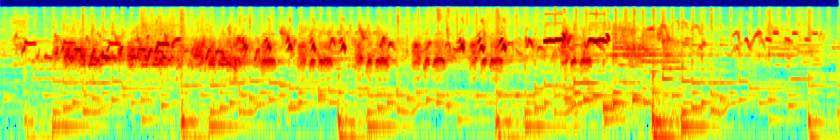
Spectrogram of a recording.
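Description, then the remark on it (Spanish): The distant song of Puampuan, the witch bird of an Amazonian tale, calls again and again in busy, chattering bursts over a steady low musical drone, the cries filling the whole stretch without a pause and with no one speaking. “Pocos son los que en verdad han visto con sus propios ojos a Puampuan, el pájaro brujo, pero en ocasiones se escucha a lo lejos su canto inconfundible.”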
